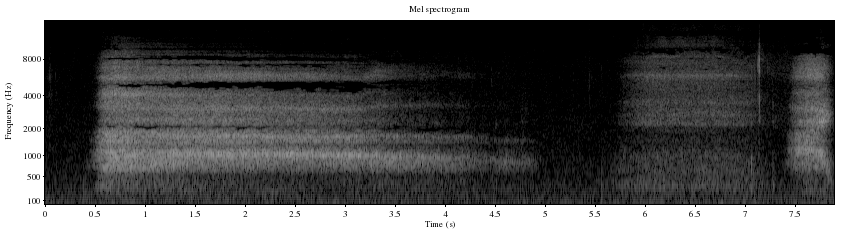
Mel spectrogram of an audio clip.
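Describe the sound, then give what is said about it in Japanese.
A long, breathy exhale through the mouth during yoga nidra breathing before sleep, a steady rush of air that gradually softens. A quieter breath and then a brief, sharper one follow. “鼻から吸って、もう一度口から長く吐きます。”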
